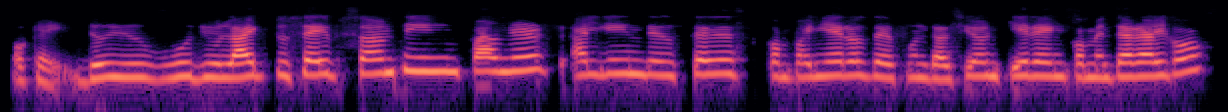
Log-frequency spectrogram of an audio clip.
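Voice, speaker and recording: High-voiced woman on tinny audio. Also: fast, no room sound. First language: Spanish. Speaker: event presenter and interpreter. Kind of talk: presenting and summarizing at an online event. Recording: tinny, phone-like call audio.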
